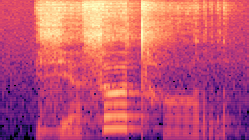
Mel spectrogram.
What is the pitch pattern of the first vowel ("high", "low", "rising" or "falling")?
low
